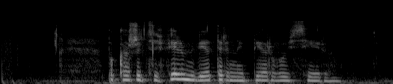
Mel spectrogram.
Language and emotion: Russian, neutral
